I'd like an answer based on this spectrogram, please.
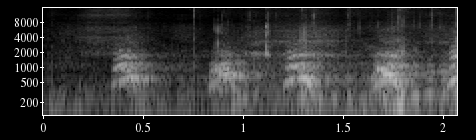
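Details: Working herding dog Medo, a Croatian Sheepdog, barks in short bursts, three or four rough, uneven yelps close together with outdoor background noise.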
